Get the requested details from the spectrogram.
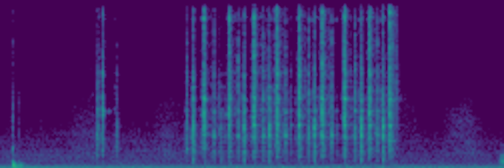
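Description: Cartridges click one after another into a pistol magazine.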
